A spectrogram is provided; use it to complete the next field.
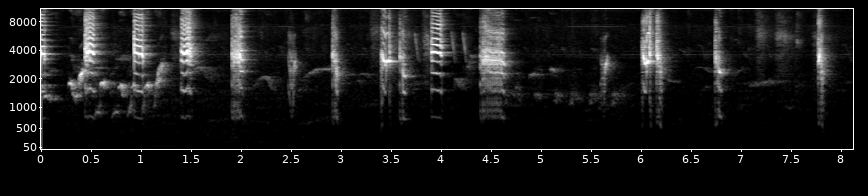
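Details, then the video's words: Morning song of a black drongo, a lively run of sharp chattering notes and short whistles delivered roughly twice a second, mixing rasping bursts with clearer tonal chips and a faint low hum early on. "Srigunting hitam gacor"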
